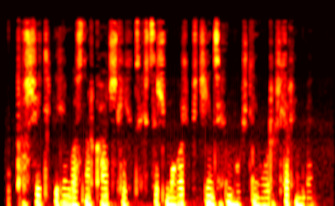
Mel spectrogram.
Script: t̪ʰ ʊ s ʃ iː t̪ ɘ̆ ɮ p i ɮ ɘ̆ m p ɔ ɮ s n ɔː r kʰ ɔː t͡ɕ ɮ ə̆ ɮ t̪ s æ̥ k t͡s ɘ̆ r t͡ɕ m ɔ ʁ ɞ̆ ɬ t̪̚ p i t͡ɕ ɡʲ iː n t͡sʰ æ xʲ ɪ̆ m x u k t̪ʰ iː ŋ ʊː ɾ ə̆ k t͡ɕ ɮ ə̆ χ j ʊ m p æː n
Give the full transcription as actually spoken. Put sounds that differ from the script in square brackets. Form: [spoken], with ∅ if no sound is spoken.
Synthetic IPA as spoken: t̪ʰ ʊ s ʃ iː t̪ ɘ̆ ɮ p i ɮ ɘ̆ m p ɔ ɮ s n ɔː r kʰ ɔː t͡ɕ ɮ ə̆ ɮ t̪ [t͡s] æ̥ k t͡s ɘ̆ r t͡ɕ m ɔ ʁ ɞ̆ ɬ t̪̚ p i t͡ɕ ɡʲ iː n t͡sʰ æ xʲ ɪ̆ m x u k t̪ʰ iː ŋ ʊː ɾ ə̆ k t͡ɕ ɮ ə̆ χ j ʊ m p æː n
